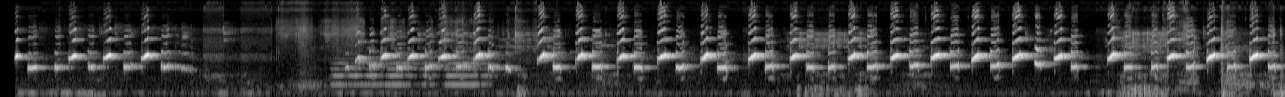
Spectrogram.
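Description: A cockatiel gives a quick series of clear, bright whistled notes, about two each second.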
